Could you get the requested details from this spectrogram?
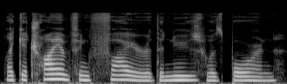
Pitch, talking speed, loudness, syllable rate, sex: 200 Hz, 165 wpm, -18 LUFS, 3.8 syllables/s, female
